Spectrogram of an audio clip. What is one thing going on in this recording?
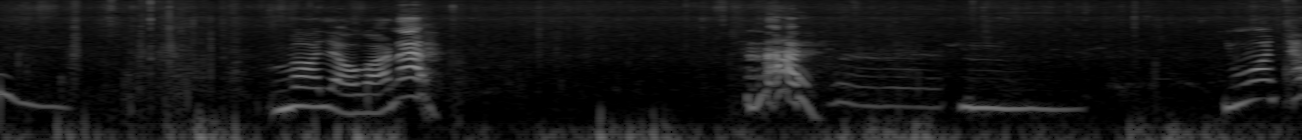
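A young girl talks in a high, lively voice close by.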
